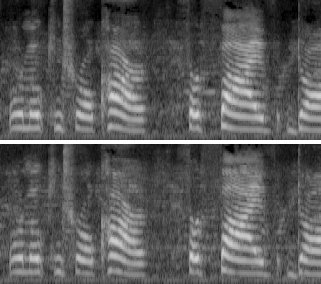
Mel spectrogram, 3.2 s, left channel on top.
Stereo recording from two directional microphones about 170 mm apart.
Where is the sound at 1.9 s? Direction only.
10° left (ahead or behind).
